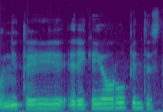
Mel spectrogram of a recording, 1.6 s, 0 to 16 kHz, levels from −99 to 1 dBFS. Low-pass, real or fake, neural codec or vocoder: 14.4 kHz; real; none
